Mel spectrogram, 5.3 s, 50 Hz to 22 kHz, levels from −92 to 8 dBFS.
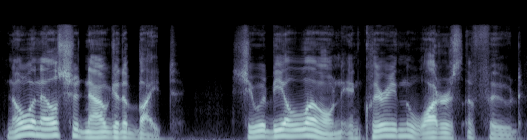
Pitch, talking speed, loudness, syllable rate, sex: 110 Hz, 205 wpm, -17 LUFS, 5.2 syllables/s, male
